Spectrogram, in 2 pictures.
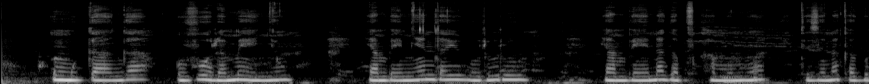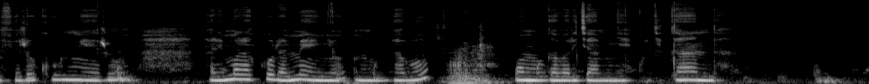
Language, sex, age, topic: Kinyarwanda, female, 25-35, health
